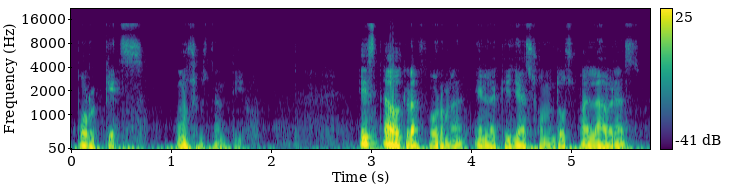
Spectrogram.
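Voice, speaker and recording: A man explaining spelling rules in a lesson, patiently addressing the viewer directly and drawing out example words slowly. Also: deep voice, very animated, mellow. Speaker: language teacher.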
